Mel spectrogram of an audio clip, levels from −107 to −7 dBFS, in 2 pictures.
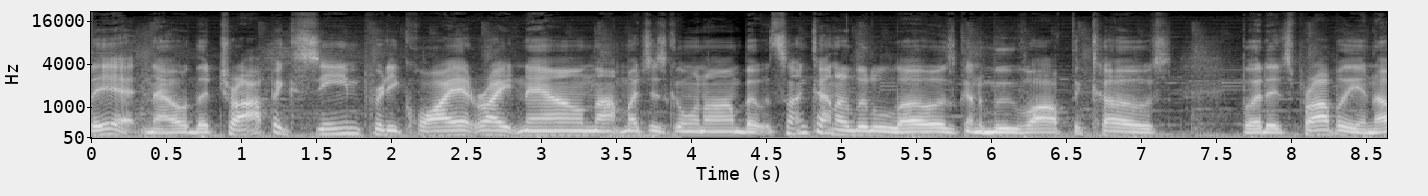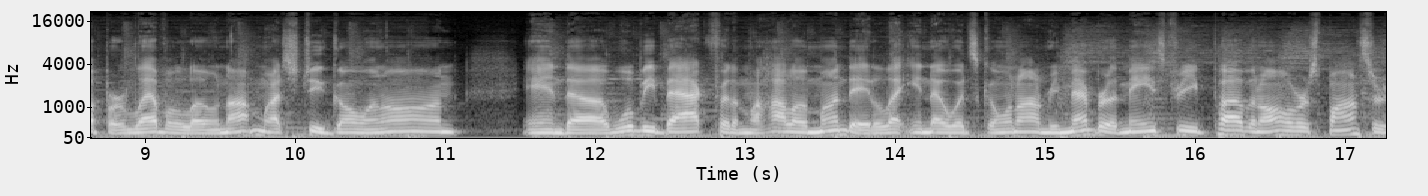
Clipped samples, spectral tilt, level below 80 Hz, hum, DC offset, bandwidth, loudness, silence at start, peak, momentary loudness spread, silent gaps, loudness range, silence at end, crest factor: under 0.1%; -5.5 dB/octave; -44 dBFS; none; 0.5%; 17.5 kHz; -24 LUFS; 0 s; -4 dBFS; 5 LU; none; 1 LU; 0 s; 18 dB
